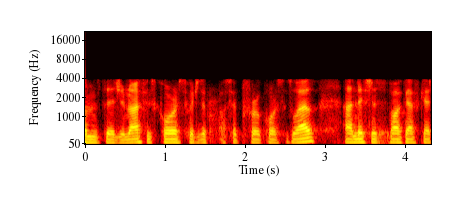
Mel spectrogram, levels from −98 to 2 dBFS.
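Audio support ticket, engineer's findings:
Speech smears and fades out twice, at 1.58–1.75 s and 3.66–3.81 s, then returns thin and rough. Lost AMR speech frames: decoder concealment repeats the last good pitch and vocal tract settings with falling gain, fitting roughly 100 ms and 120 ms gaps. Narrowband AMR path audible, light damage, consistent with 12.2 kbps.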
